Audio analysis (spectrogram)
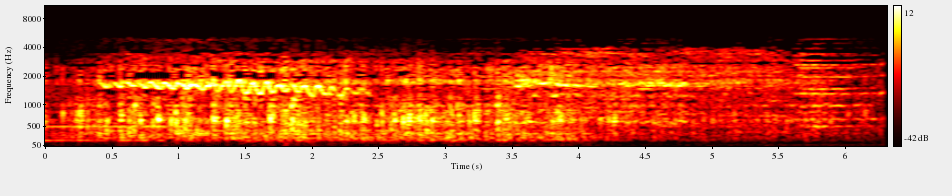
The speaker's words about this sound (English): Now toward the ranch house comes another horse. This one wears a saddle, but no rider. He runs free, his bridle whipping about his head.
